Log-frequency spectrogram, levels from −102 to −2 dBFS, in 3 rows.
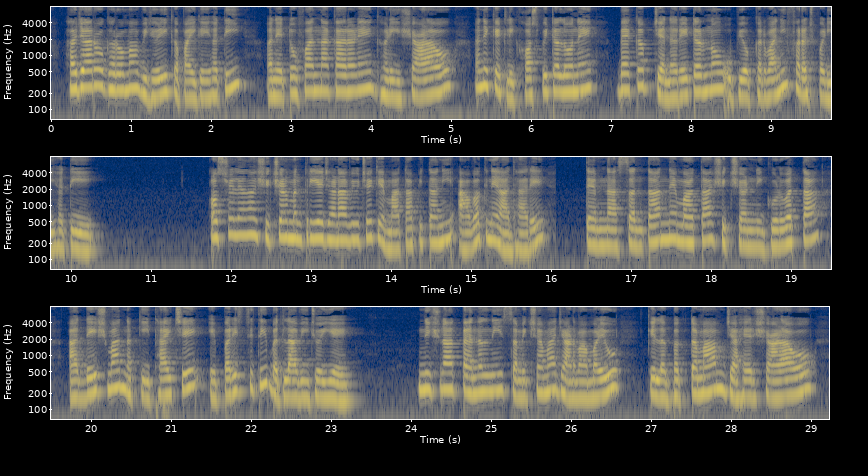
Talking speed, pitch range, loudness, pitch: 115 wpm, 175-230 Hz, -25 LUFS, 200 Hz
